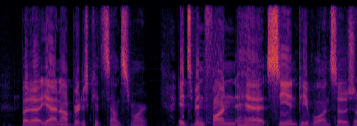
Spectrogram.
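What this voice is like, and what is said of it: Usual voice. Nothing is said of it.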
